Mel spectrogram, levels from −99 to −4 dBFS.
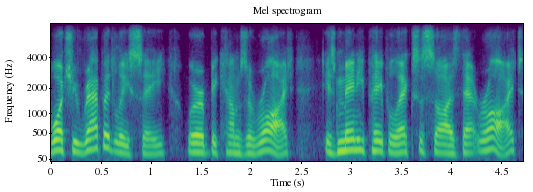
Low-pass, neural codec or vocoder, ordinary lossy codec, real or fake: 7.2 kHz; none; Opus, 16 kbps; real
